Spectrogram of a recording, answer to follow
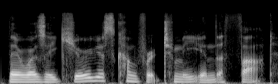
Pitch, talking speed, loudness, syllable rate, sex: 120 Hz, 215 wpm, -17 LUFS, 5.0 syllables/s, male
